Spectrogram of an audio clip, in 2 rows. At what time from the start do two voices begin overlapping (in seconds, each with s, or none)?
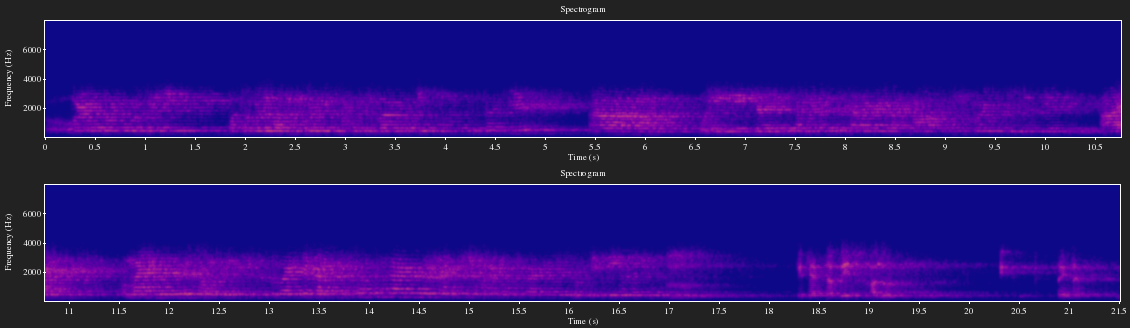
none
